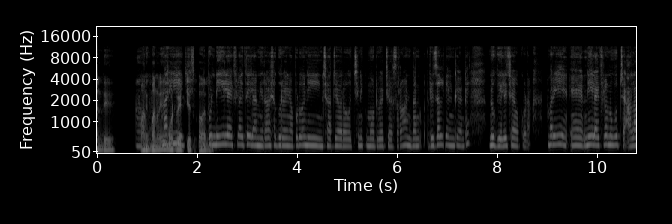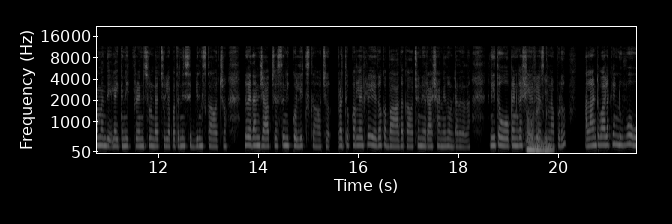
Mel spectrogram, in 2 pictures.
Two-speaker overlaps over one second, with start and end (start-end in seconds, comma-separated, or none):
none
